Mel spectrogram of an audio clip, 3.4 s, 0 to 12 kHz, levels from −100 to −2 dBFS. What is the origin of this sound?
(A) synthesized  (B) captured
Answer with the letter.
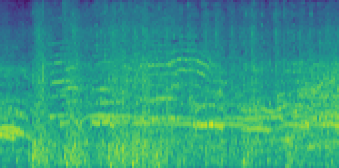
A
